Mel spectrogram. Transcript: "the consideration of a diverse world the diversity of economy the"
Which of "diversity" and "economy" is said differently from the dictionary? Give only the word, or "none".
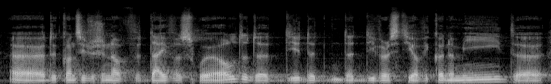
none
